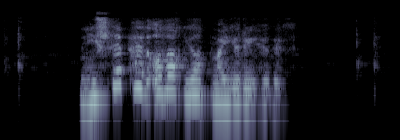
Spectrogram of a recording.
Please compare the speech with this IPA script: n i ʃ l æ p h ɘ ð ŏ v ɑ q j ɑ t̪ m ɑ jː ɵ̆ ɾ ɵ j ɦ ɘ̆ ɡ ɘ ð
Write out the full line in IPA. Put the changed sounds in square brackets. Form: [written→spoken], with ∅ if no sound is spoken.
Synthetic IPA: n i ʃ l æ p h ɘ ð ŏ [v→ð] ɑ q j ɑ t̪ m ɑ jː ɵ̆ ɾ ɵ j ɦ ɘ̆ ɡ ɘ ð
